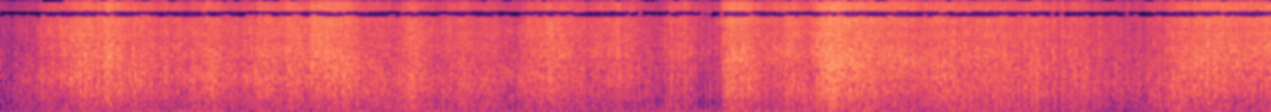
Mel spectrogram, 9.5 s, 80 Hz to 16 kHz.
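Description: Rain pattering on the fabric of a Tarptent Scarp 1 backpacking tent, heard from inside. It is a dense, steady hiss that swells and eases as gusts push the tent walls.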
